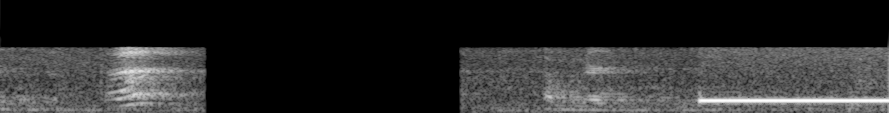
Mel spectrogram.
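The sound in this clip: A telephone ringing tone sounds while someone tries to call a person. A brief voice and a moment of silence come first, then a loud, steady low-mid tone starts near the end and continues unbroken.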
